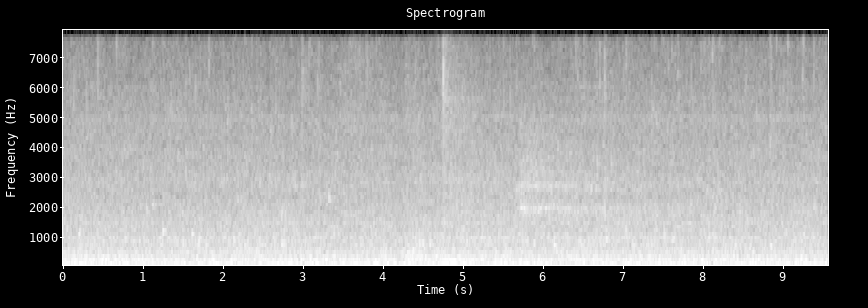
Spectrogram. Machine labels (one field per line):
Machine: pump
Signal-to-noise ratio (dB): -6 dB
